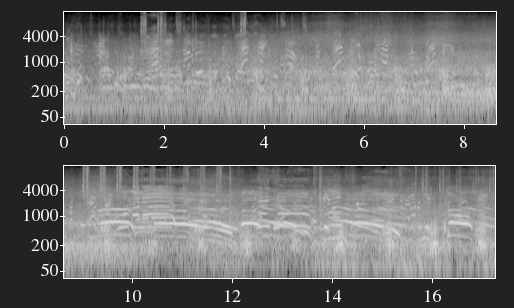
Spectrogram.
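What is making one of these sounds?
Oars dip and splash rhythmically in calm water.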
